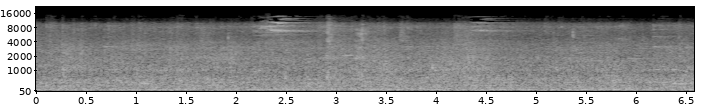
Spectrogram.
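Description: Steady low rumble under an even hiss of ambient noise, with no distinct events.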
